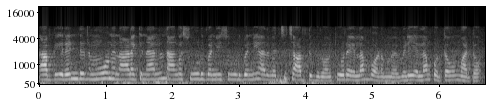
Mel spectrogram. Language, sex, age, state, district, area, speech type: Tamil, female, 60+, Tamil Nadu, Thoothukudi, rural, spontaneous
